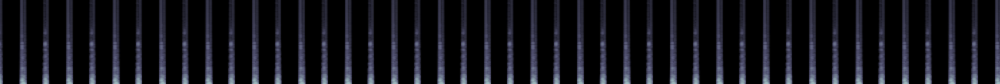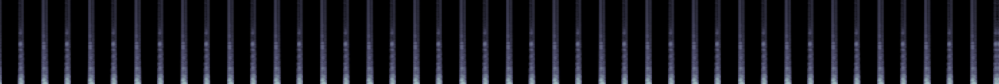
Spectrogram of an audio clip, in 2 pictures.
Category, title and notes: Sound effects > Vehicles
VEHMech-CU Turn Signal, Looped Nicholas Judy TDC
A car turn signal. Looped.
car, loop, Phone-recording, turn-signal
